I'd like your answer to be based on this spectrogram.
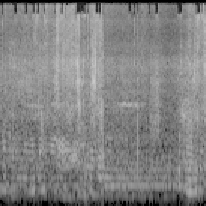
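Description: Bees buzz around a wild honeycomb in a forest at night, a faint, continuous, wavering drone of many insects close by with soft rustling.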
